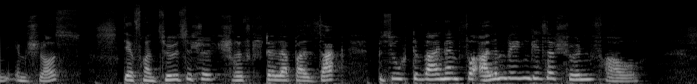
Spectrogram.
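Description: At 1.91 s the adaptive stream switches to a lower bitrate for the rest of the clip, a sudden change with no gap that fits a drop from 96 kbit/s AAC to 12 kbit/s HE-AAC. Above 11.1 kHz the sound is gone, and codec artefacts increase.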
